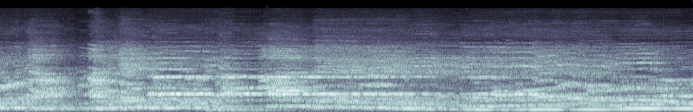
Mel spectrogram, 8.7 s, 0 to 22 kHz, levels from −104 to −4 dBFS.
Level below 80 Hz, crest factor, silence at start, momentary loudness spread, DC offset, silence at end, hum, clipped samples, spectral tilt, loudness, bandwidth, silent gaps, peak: -52 dBFS; 14 dB; 0 s; 6 LU; under 0.1%; 0 s; none; under 0.1%; -8 dB/octave; -17 LUFS; 10 kHz; none; -2 dBFS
